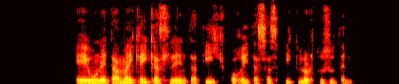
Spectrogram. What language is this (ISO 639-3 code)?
eus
